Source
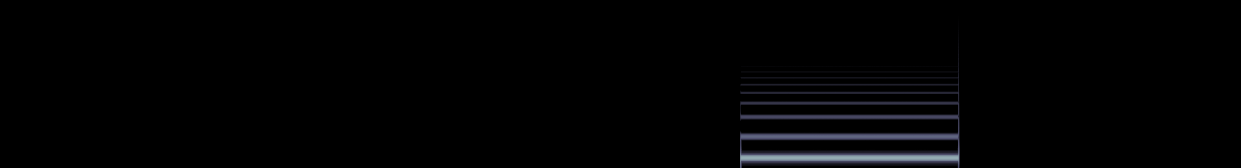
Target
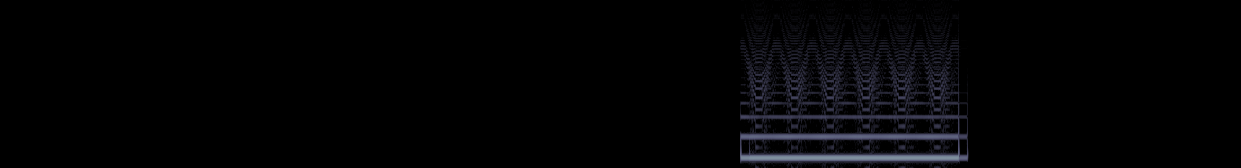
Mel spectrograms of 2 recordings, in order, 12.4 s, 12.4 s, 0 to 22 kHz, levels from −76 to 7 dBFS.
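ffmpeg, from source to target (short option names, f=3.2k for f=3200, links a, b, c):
-af "highpass=f=330:w=0.5412,highpass=f=330:w=1.3066,acrusher=samples=11:mix=1:aa=0.000001:lfo=1:lforange=11:lforate=2.8,aecho=1:1:88:0.335"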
